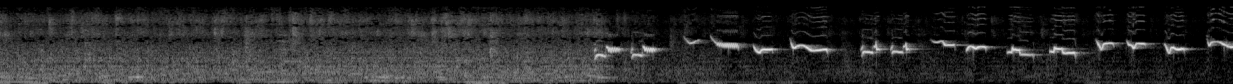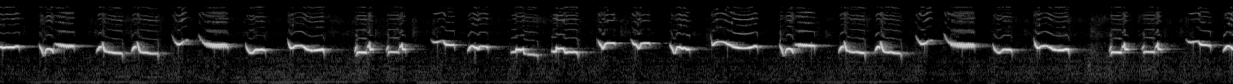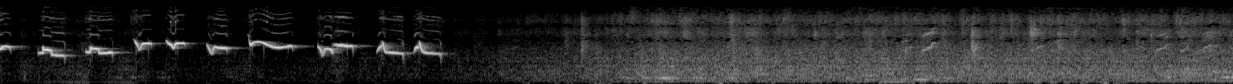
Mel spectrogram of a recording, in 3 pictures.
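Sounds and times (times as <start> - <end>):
thrush singing whistled notes: 5.9 - 29.2.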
